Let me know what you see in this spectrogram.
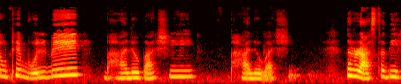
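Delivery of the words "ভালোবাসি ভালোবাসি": tender reply. Acted. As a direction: answer tenderly, sinking softer on the repeat. Tender answer in the poem's refrain. (কোমল, নিচু স্বরে)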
